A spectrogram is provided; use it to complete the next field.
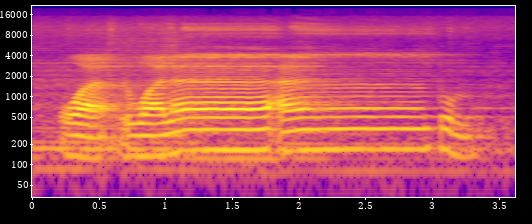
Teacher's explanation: Nah, di sini ketika ini sudah kita jelaskan wawu lam dibaca 4 harakat begitu nggih. An ini ada huruf nun ketemu dengan ta. Maka dia dibaca samar. La wala antum ya, jadi ada dengung, ada samarnya.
